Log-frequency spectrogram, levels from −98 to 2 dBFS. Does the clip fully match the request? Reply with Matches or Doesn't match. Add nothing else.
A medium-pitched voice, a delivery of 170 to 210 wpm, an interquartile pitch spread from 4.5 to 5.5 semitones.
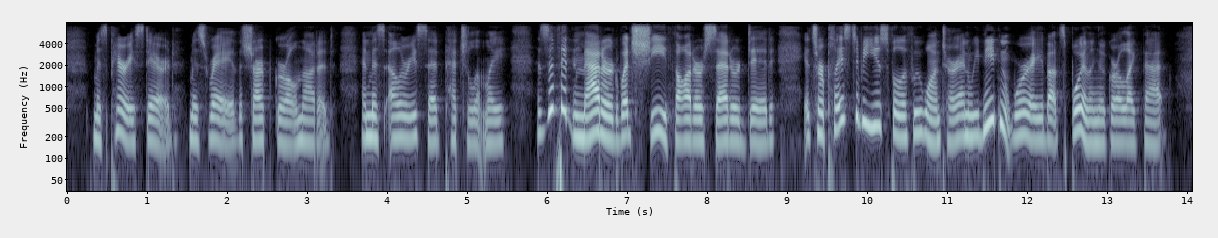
Doesn't match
